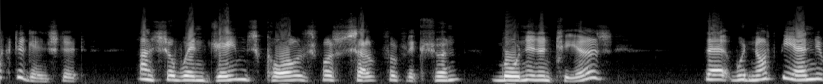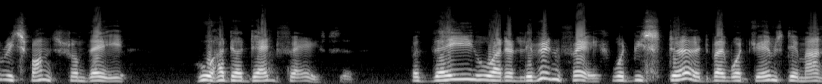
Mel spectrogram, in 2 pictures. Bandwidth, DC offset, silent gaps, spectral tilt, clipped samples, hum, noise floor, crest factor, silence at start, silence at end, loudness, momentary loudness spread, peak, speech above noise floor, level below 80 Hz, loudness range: 9.6 kHz; under 0.1%; none; -6.5 dB/octave; 0.1%; 50 Hz at -55 dBFS; -57 dBFS; 12 dB; 0 s; 0 s; -12 LUFS; 10 LU; 0 dBFS; 45 dB; -60 dBFS; 3 LU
